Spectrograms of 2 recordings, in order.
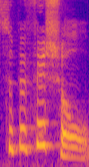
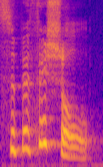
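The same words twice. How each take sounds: Both takes have the same delivery.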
